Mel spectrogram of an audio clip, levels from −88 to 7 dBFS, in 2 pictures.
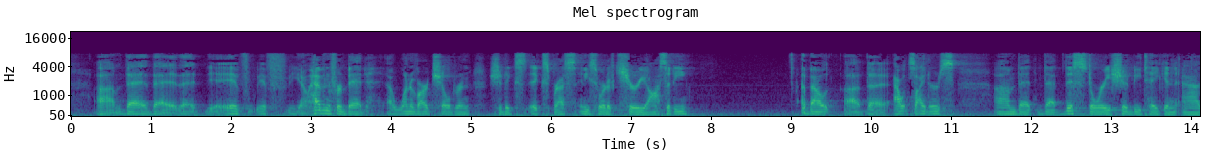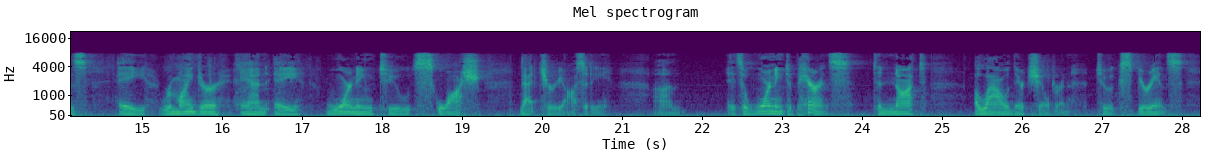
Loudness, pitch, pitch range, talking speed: -27 LUFS, 100 Hz, 95-110 Hz, 120 wpm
